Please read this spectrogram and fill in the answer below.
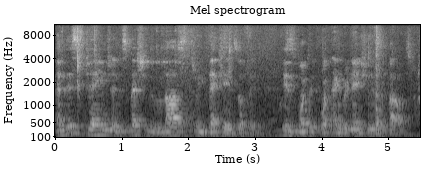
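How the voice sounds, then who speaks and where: Medium-pitched male speech at a fairly quick pace, ordinary pitch variation, with audible room echo and noticeable background noise. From Turkey. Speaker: author and academic. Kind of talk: book presentation talk. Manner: hesitant with fillers.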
